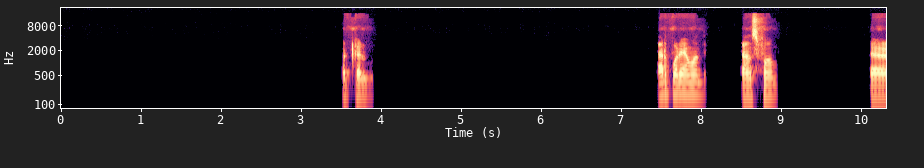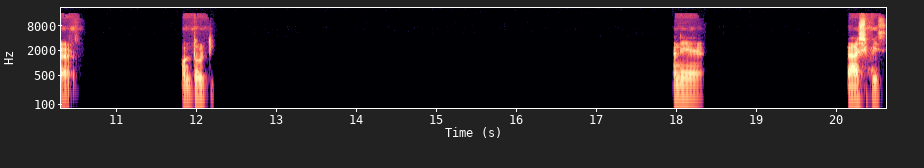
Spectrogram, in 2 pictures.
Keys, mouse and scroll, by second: 3.2 alt+scroll up 1, 3.3 alt+scroll down 1, 3.4 alt+scroll up 1, 3.5 alt+scroll down 1, 3.6 alt+scroll up 1, 3.8 alt+scroll down 1, 3.8 alt+scroll up 1, 4.0 alt+scroll down 1, 4.1 alt+scroll up 1, 4.2 alt+scroll down 1, 4.4 alt+scroll up 1, 4.9 alt+scroll down 4.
